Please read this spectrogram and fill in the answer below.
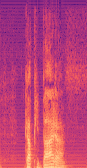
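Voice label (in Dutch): "capybara", Dutch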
